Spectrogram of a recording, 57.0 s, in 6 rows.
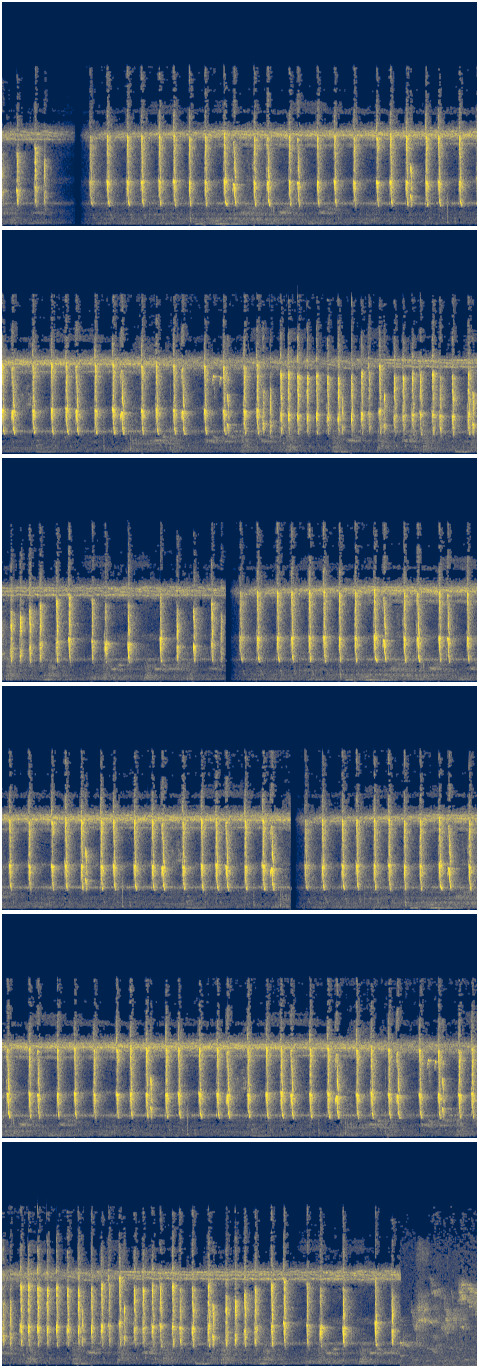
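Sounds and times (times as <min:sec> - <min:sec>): bird chirping fast: 0:01.7 - 0:55.4.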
